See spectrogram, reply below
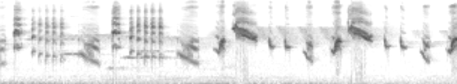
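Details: Long-tailed shrike (cendet) song used as a lure to make other shrikes sing: rapid harsh chatter and buzzy trills mixed with sharp rising whistles and downslurred notes, densely packed.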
